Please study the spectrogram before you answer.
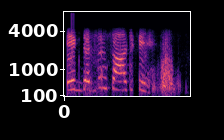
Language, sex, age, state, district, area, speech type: Urdu, female, 18-30, Uttar Pradesh, Gautam Buddha Nagar, rural, conversation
